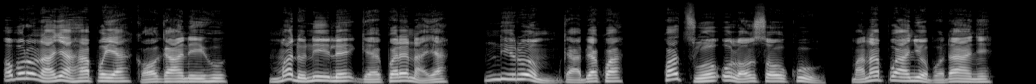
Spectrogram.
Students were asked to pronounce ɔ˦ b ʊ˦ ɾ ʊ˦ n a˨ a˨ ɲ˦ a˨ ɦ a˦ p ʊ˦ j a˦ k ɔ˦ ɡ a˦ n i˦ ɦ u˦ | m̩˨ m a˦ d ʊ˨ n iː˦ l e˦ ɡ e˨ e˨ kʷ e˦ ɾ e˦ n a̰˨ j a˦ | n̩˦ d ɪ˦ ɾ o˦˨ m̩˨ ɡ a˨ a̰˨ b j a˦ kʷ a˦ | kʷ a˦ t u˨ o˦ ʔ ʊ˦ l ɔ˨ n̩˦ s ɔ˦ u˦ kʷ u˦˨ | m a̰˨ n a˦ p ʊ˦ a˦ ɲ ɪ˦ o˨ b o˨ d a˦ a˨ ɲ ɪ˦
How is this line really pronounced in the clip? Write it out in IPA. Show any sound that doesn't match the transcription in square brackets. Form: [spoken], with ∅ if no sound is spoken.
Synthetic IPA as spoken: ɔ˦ b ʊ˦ ɾ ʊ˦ n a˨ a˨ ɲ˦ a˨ ɦ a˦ p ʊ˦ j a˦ k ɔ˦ ɡ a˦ n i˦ ɦ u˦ | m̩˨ m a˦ d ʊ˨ n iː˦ l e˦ ɡ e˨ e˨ kʷ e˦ ɾ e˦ n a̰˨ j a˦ | n̩˦ d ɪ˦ ɾ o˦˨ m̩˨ ɡ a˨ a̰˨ b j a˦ kʷ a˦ | kʷ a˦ t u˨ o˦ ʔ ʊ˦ l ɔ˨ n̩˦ s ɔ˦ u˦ kʷ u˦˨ | m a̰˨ n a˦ p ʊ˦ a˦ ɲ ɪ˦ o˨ b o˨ d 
